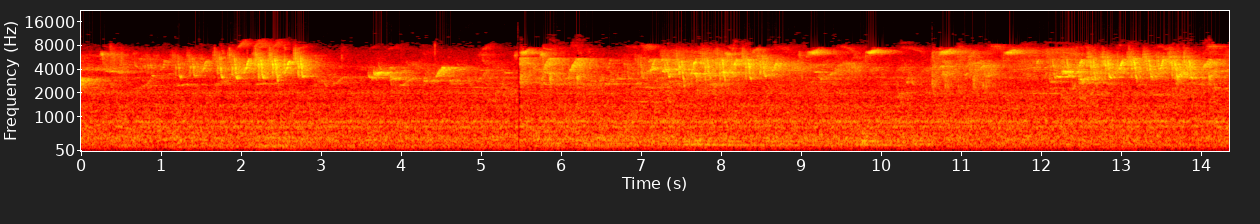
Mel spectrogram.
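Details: Kamchatka leaf warbler (Phylloscopus examinans) song, forest, 29 May 2022, bird unseen and identity uncertain: short, high, buzzy trilled phrases every few seconds over steady background hiss and rustle.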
